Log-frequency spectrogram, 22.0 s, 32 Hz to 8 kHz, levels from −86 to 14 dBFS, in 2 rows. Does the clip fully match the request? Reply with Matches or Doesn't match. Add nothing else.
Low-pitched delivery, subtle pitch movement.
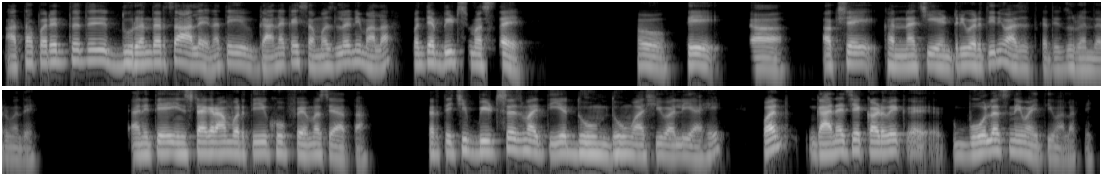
Doesn't match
